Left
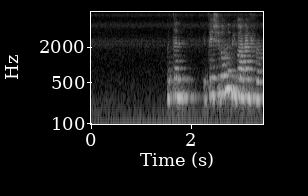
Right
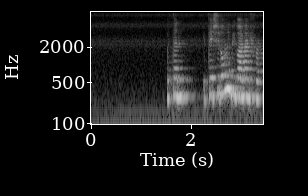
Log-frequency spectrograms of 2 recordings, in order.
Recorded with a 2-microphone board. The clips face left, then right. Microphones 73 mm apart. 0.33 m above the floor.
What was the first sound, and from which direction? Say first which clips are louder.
A woman speaking: right 2 dB; 65° right (ahead or behind).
